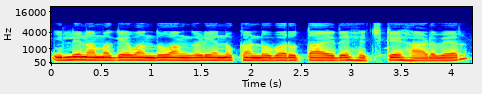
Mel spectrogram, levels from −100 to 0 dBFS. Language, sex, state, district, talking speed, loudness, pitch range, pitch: Kannada, male, Karnataka, Bidar, 140 wpm, -11 LUFS, 145-155 Hz, 150 Hz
